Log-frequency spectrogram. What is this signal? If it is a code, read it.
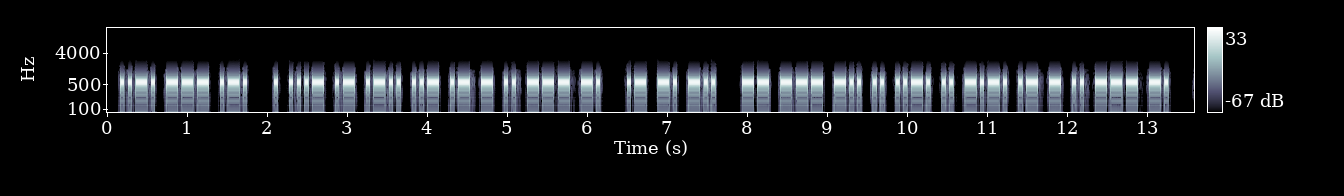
Morse code, heard as a keyed tone, about 25 wpm, 600 Hz. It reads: FOR EVALUATION AND MODIFICATION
